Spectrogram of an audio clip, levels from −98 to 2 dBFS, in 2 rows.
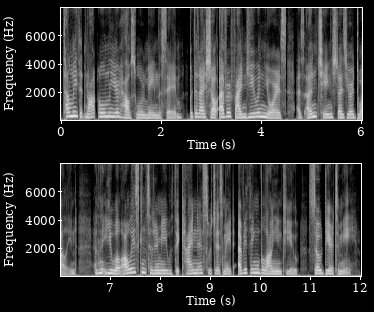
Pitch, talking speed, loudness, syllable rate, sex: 220 Hz, 230 wpm, -18 LUFS, 5.7 syllables/s, female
